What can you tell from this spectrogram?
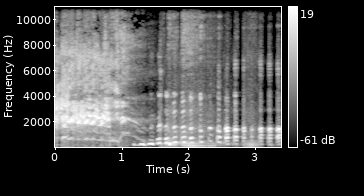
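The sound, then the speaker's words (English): A person imitates the bleat of a sea goat, a goat underwater, with a gargly, wavering voice, starting with a hissy, breathy burst, then a rapid stuttering series of nasal, pulsing bleats, fairly loud, with laughter mixed in. “I want you guys to make what you think the sound of a seagoat would sound like.”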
